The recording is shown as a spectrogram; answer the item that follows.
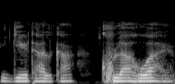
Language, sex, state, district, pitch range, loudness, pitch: Hindi, male, Jharkhand, Ranchi, 145-150 Hz, -17 LUFS, 150 Hz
